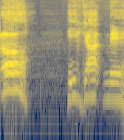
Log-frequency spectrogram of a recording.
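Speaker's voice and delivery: dramatic, very loud, very slow dying cry. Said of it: "I'll cry out".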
